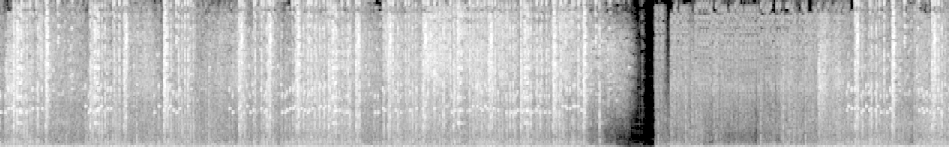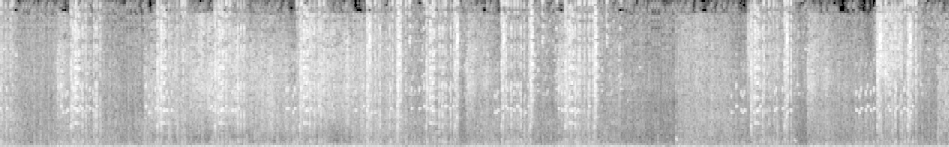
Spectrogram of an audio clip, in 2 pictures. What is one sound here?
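Game explosions and shots pop and crackle rapidly.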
